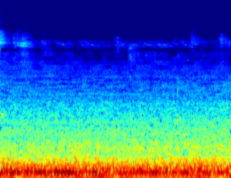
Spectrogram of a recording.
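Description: A steady, low car engine drone fills the cabin from inside a car being driven, a constant rumble with faint road noise and no distinct events, holding even throughout.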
